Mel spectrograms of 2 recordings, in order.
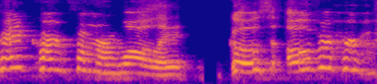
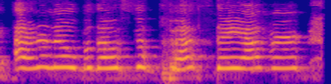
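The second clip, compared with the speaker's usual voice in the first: laughing with glee; 6 semitones higher than usual. Retold or imitated. Gleeful answer to teacher.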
